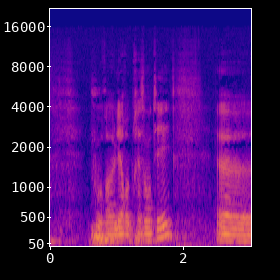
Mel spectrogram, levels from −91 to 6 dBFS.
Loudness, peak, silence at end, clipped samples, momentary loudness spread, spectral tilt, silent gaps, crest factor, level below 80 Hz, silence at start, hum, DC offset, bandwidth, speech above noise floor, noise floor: -28 LUFS; -14 dBFS; 0 s; under 0.1%; 20 LU; -7 dB/octave; none; 16 dB; -50 dBFS; 0 s; none; under 0.1%; 15.5 kHz; 22 dB; -49 dBFS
